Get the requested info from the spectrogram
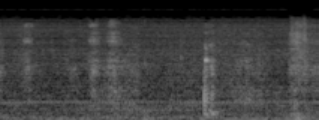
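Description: Faint rustling with one small click about one and a half seconds in.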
